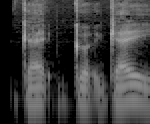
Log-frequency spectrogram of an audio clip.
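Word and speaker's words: Gueye: Kino, can you give us the correct pronunciation? Idrissa Gana Gay.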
